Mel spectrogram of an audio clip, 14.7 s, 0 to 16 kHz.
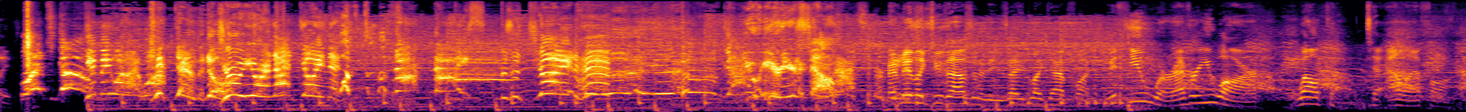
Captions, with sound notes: LET’S GO - Give me what I want! - Kick down the door! - Drew you are NOT DOING THIS - what the - NOT NICE - *screaming* - there’s a giant hair! - *Harry potter screaming* - Do you hear yourself? - MASTERPIECE - I’ve made like 2 000 of these. I like to have fun - With you wherever you are, welcome to LFR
